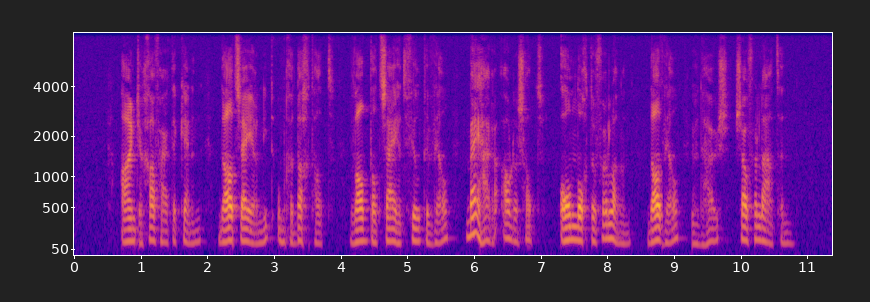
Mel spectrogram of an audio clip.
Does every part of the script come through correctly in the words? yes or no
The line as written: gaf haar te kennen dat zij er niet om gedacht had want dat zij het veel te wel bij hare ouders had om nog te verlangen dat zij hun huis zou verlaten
no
